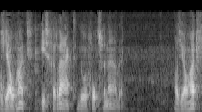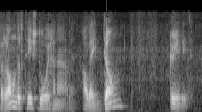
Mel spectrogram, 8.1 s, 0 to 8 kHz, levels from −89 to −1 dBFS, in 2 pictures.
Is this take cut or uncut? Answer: uncut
